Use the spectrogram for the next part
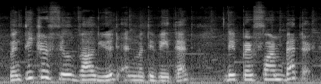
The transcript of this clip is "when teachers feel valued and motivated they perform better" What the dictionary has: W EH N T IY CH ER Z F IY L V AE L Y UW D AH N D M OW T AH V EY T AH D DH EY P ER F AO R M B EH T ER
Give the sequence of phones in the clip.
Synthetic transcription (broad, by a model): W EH N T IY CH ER F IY L V AE L Y UW D AH N D M OW T AH V EY T AH D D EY P ER F AO R M B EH T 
